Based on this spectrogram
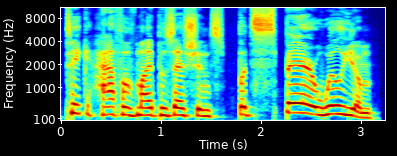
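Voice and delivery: crying out for mercy. A narrator's reading. Grandfather begging the governor for mercy, high-pitched pleading. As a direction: implore him, lifting the pitch throughout. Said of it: "he cried".

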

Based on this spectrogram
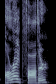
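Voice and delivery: a small son agreeing politely; young boy. Acted. Boy answers his father.

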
